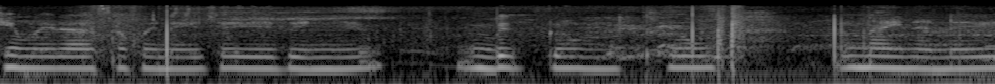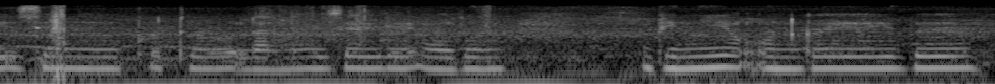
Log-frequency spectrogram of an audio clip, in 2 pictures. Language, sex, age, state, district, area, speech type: Bodo, female, 18-30, Assam, Baksa, rural, spontaneous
